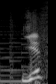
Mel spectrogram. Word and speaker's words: GIF: It's YIF, gamers. YIF is the correct pronunciation. It's an Old English word.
